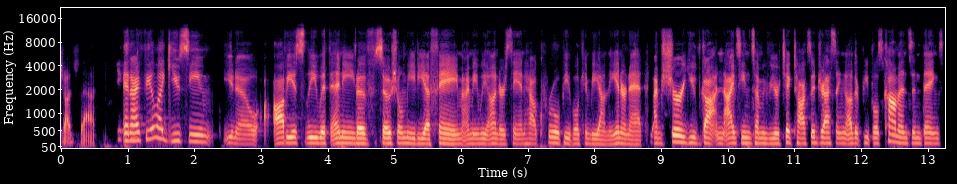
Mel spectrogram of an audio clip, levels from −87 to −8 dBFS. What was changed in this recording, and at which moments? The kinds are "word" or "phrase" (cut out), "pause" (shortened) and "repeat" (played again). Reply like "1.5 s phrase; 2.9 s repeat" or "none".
2.4 s word; 4.4 s word; 8.8 s pause; 10.1 s word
